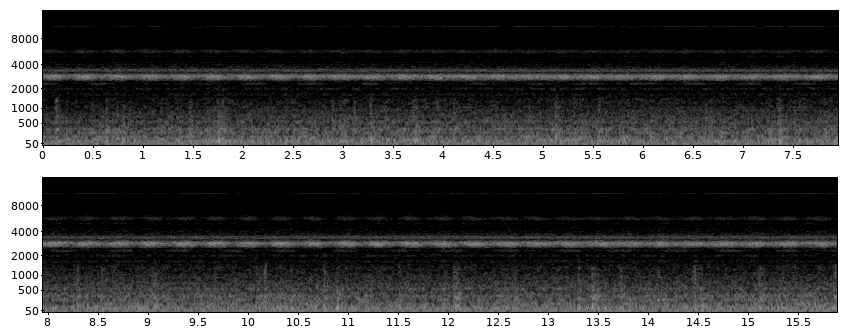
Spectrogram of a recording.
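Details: Continuous cricket chorus at Lake Arrowhead in California, a bright high-pitched pulsed trill running evenly throughout, over a low background hum.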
